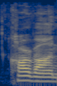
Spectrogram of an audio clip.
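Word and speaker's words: Kayavarohan: not a traveling Swami carvan is the way the locals say car of Rohan and its harm to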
